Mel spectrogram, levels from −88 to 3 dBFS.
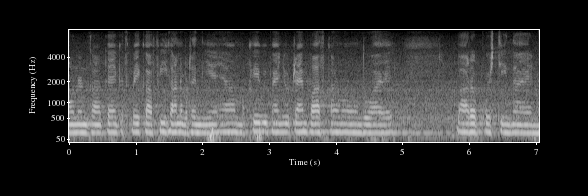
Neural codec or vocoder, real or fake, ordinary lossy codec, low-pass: none; real; none; none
